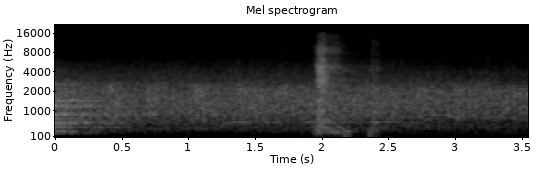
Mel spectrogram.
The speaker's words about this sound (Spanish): Dale un aplauso a Cristo, a su nombre, gloria.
